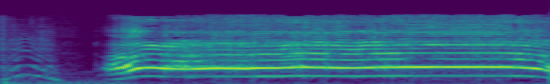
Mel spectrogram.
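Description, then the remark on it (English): A man imitates how he woke himself from a nightmare: a short falling groan, then one loud, sustained bellowing yell held at a steady pitch for about two seconds, with nothing else heard. “Honestly, I woke up screaming like that, bellowing.”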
